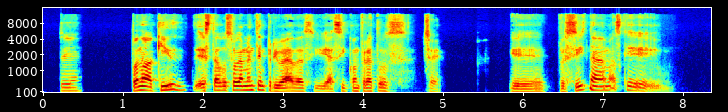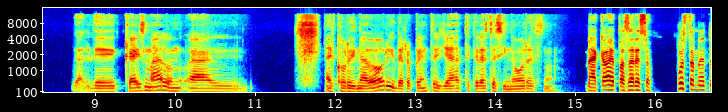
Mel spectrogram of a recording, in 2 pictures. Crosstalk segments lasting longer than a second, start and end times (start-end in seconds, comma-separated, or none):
none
